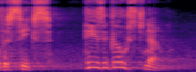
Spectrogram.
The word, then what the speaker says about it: Seax: I'll say Seax because that's how Eivor's pronouncing it, even though I've always thought it was Sax, but anyway.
